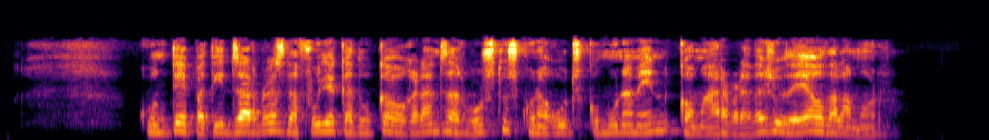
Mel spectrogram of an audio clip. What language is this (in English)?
Catalan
